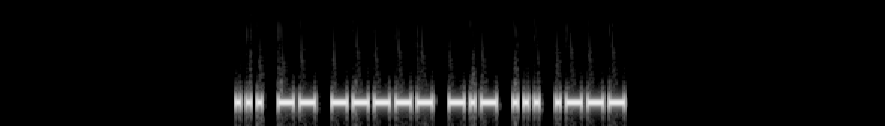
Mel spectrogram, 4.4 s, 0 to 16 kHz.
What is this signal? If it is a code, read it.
Morse code, heard as a keyed tone, about 42 wpm, 700 Hz. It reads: SM0KSJ
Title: DXCC-100 Call Signs - 6 Characters - 45wpm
